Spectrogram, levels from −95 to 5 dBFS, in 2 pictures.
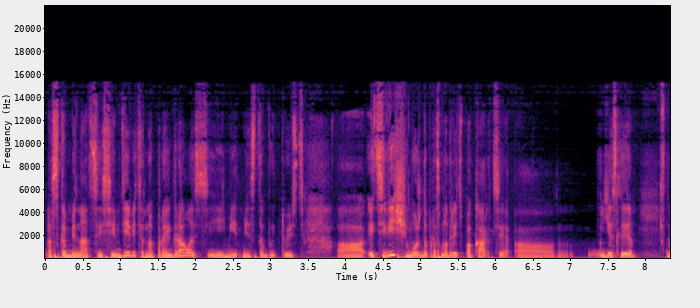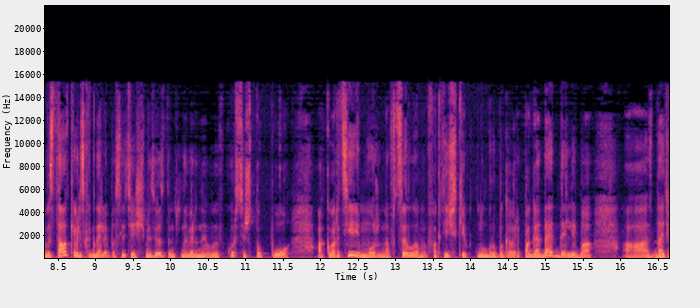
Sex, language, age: female, Russian, 20-39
